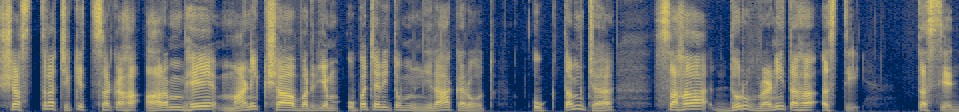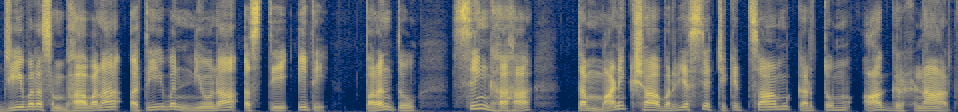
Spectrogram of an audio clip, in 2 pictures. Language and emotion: Sanskrit, neutral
